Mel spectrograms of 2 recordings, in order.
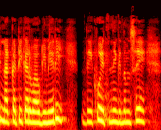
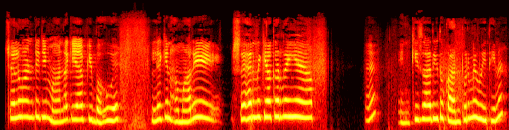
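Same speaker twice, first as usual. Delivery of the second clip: usual speaking voice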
